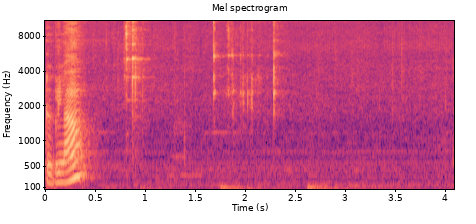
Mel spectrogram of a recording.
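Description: A steel slotted spoon clinking against a steel kadai of fried rice: a few light, sharp metallic clinks spread over a couple of seconds, with two dull knocks among them.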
